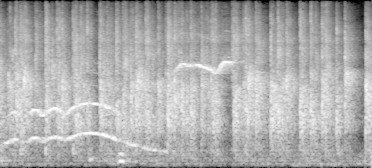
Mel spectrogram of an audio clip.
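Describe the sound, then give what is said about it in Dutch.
A crowd applauds loudly and steadily for several seconds, dense clapping throughout, with a few rising whistles riding over it before the clapping thins toward the end. “dames en heren, mag ik een applaus”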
